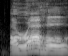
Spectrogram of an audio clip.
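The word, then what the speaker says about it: Araújo: Araujo, that's how you say his name.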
